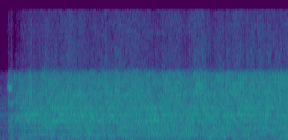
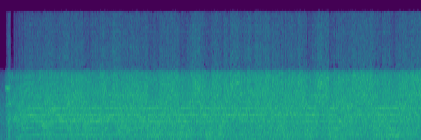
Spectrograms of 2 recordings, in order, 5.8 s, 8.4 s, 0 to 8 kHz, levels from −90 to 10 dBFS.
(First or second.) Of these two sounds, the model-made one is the first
